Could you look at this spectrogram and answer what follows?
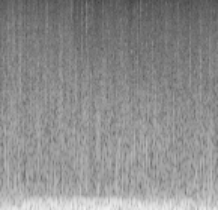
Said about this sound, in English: A little bit larger than ash is what's falling right now from Mount Pinatubo, which has been erupting steadily all afternoon.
